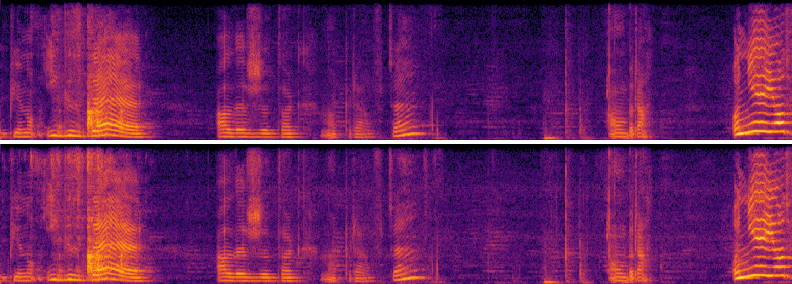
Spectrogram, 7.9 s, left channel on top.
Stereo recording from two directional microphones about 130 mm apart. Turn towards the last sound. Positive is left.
turn(degrees=55)  # may be behind; listen again after turning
